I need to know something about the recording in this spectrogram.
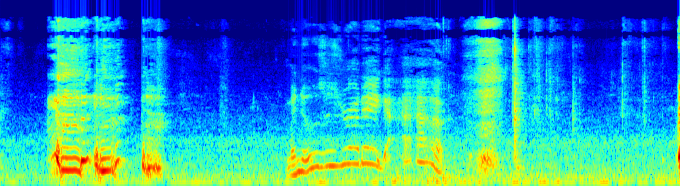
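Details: Adult feeling congested, possibly from allergies, coughing: several harsh, barking coughs with a wet, congested quality, then throat-clearing in a quiet room, a congested barking cough.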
